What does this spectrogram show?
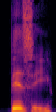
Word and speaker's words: busy: The modern word busy reflects this linguistic variation. It has the spelling of the West with the letter U, but it has the pronunciation of the North and East with the I sound.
